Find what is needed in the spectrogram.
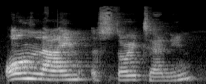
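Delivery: ordinary talk, nothing marked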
